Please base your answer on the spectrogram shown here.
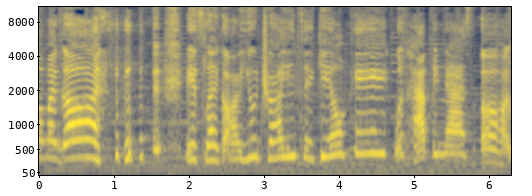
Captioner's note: laughs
